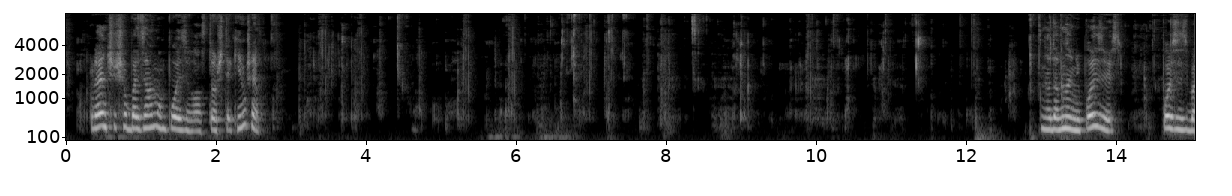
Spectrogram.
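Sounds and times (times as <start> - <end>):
chewing gummy candy: 0.0 - 15.0
mouth clicks and smacks: 2.6 - 13.4.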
